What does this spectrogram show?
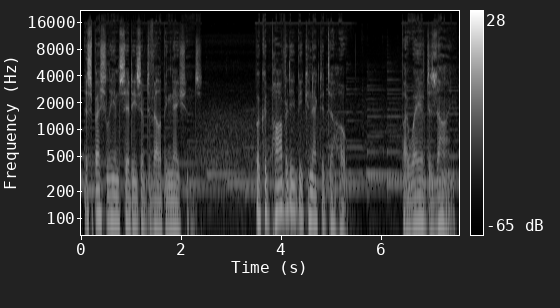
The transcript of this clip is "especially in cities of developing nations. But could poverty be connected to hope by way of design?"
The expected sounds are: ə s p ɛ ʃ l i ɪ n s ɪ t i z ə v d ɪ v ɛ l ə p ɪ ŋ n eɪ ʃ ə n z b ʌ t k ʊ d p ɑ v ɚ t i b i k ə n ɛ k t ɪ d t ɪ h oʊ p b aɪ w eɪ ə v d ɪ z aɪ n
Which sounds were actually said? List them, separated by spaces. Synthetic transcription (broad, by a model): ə s p ɛ ʃ l i ɪ n s ɪ t i z ə v d ɪ v ɛ l ə p ɪ ŋ n eɪ ʃ n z b ʌ t k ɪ d p ɑ v ɚ t i b i k ə n ɛ k t ɪ d t ɪ h oʊ p b aɪ w eɪ ə v d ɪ z aɪ n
